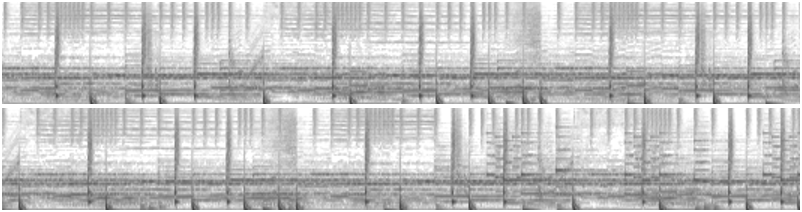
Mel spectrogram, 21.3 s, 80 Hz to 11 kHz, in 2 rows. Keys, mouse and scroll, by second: 0.9 click, 1.7-2.1 scroll down 4, 2.4 o, 2.8 scroll, 3.1 click, 6.0 click, 6.7 click, 7.5 ctrl+click, 8.2 q, 9.9 scroll up 6, 11.1 click, 11.9 click, 12.9-15.7 typing, 13.9 Return, 15.7 Return, 16.9-17.9 scroll down 13, 18.2 click, 19.3-19.8 scroll, 20.4 o.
